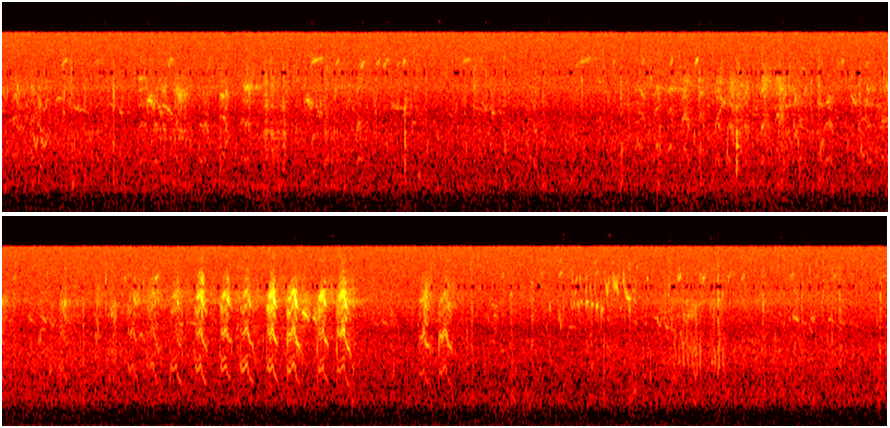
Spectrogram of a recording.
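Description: Wild birds calling: scattered short chirps throughout, with a run of loud, rapid, repeated calls, about four a second, building up about two-thirds of the way through.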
